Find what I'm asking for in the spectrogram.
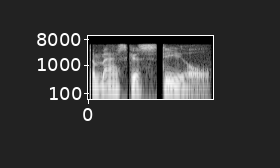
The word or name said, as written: Damascus steel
